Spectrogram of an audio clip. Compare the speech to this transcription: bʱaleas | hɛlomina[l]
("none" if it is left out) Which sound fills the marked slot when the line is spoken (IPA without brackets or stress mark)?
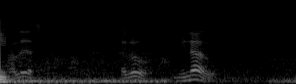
l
